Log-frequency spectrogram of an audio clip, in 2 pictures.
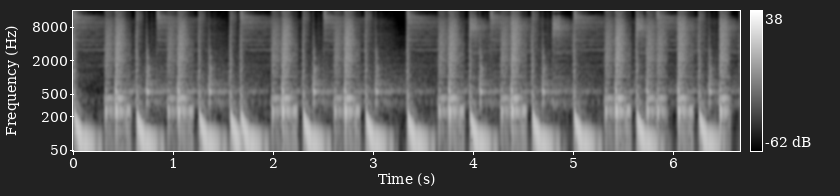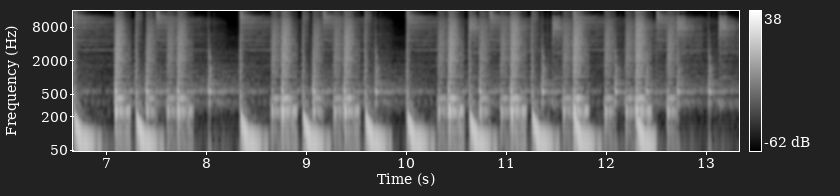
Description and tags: jungle drum loop
bass, custom, drum, jungle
